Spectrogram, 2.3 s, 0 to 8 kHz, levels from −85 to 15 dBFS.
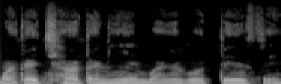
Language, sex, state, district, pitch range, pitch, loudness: Bengali, male, West Bengal, North 24 Parganas, 135-150 Hz, 145 Hz, -24 LUFS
